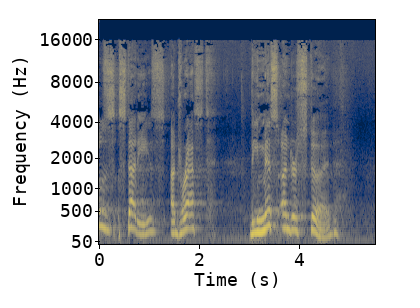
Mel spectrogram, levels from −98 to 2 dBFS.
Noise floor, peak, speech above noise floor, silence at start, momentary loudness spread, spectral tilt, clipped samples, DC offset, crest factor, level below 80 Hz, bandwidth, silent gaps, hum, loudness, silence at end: -51 dBFS; -4 dBFS; 30 dB; 0 s; 15 LU; -4.5 dB/octave; under 0.1%; under 0.1%; 20 dB; -54 dBFS; 16 kHz; none; none; -21 LUFS; 0.65 s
